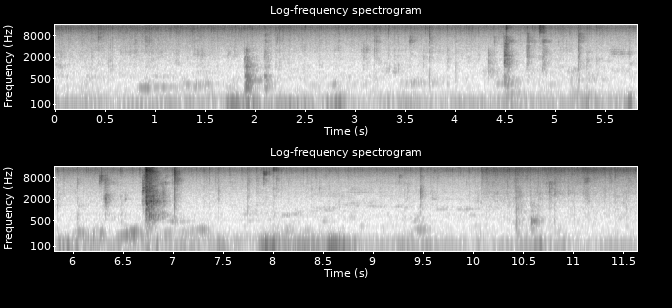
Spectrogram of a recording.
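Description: Mixed vegetables sizzling as they stir-fry in a hot non-stick pan, with scattered sharp clicks and scrapes of a spatula against the pan, the loudest about seven seconds in.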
